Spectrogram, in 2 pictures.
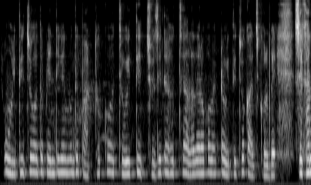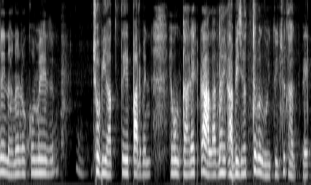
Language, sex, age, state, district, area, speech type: Bengali, female, 18-30, West Bengal, Nadia, rural, spontaneous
